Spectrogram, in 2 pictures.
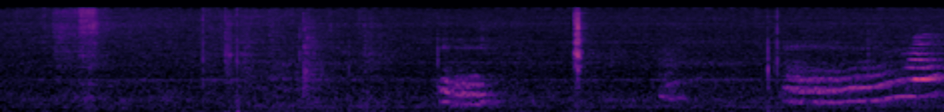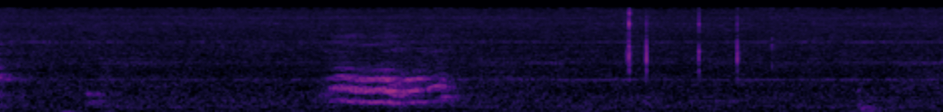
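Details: Domestic cat playing with a sponge cube indoors gives three drawn-out wavering meows around the middle of the recording, with scattered clicks and light handling noises in a quiet room.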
